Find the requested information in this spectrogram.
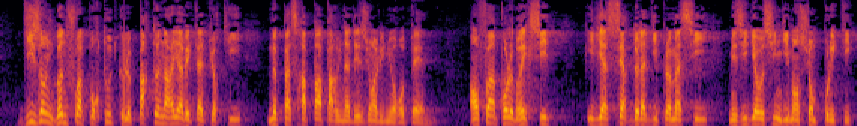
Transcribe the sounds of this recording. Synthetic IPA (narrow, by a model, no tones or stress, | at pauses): d̪izɔ̃ynbɔnfwapuʁt̪ut̪kələpaʁt̪ənaʁjaːvɛklat̪yʁkʲʰi | nəpasʁapapaʁynad̪ezjɔ̃alynjɔ̃øʁɔpeɛn | ɑ̃fɛ̃puʁləbʁɛksit̪̚ | ilijasɛʁt̪̚d̪əlad̪iplɔmasi | mɛzilijaosiynd̪imɑ̃sjɔ̃pɔlit̪ik̚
